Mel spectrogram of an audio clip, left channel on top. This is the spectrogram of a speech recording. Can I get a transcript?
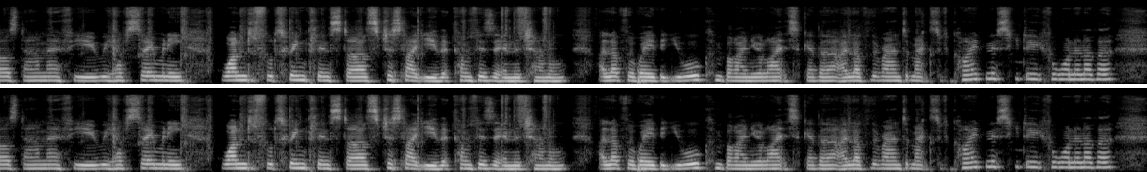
down there for you. We have so many wonderful twinkling stars just like you that come visiting the channel. I love the way that you all combine your light together. I love the random acts of kindness you do for one another.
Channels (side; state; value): both; identical; correlation 1.00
